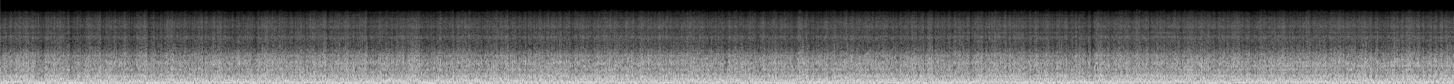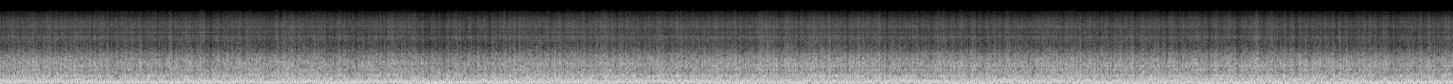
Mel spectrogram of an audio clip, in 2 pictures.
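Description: Light single-engine propeller aircraft in cruise flight, heard from inside the cockpit: the engine and propeller run steadily, with airflow noise, loud and unchanging throughout.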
